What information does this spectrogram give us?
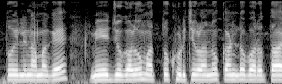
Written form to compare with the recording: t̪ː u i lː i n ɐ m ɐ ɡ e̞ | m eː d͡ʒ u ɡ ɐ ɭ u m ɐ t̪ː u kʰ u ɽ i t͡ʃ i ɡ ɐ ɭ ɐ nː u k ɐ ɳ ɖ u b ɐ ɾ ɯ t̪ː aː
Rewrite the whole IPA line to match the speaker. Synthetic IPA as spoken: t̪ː u i lː i n ɐ m ɐ ɡ e̞ | m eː d͡ʒ u ɡ ɐ ɭ u m ɐ t̪ː u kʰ u ɽ i t͡ʃ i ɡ ɐ ɭ ɐ nː u k ɐ ɳ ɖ u b ɐ ɾ u t̪ː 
